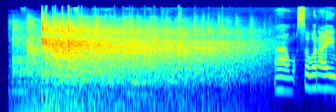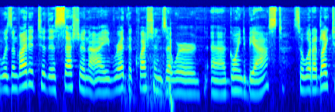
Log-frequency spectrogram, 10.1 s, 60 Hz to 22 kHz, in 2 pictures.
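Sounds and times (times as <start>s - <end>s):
audience applauding: 0.2s - 4.2s.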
